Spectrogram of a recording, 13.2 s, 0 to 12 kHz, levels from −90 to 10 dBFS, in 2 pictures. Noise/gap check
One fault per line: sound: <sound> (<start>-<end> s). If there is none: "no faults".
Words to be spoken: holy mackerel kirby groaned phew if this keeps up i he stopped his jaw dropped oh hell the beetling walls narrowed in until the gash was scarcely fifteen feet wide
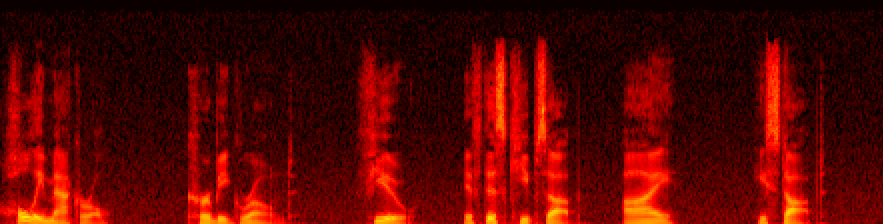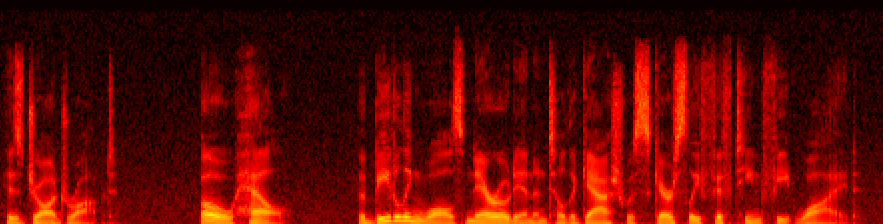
no faults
